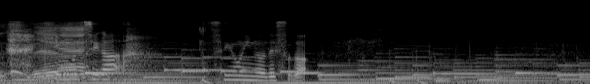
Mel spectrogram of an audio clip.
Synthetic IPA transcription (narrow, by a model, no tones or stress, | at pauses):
kʲʰimo̞t͡ɕiɡa | t͡sɨjo̞ino̞d̪e̞sɨɡa̰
